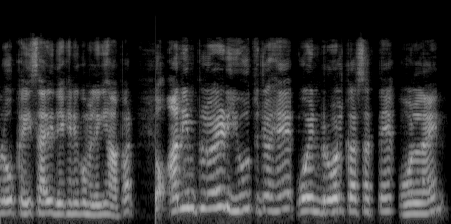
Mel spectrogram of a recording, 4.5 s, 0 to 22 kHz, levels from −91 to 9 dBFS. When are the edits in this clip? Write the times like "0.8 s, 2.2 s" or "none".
1.4 s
